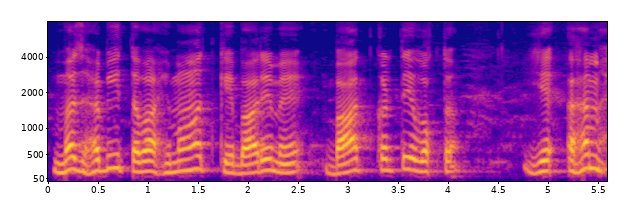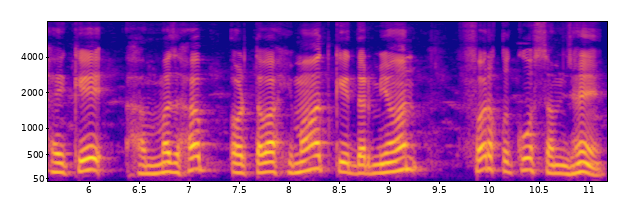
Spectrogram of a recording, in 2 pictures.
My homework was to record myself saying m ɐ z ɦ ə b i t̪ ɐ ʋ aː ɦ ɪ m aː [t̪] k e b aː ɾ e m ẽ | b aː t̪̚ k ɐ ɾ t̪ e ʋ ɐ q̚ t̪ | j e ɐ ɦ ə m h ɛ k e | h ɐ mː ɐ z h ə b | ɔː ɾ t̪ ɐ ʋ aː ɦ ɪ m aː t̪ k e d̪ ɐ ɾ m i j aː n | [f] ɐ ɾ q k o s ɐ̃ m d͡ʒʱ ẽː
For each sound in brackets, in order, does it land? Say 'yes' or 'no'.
yes, yes

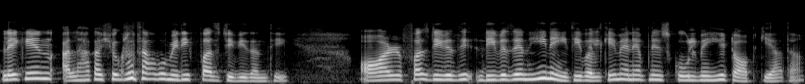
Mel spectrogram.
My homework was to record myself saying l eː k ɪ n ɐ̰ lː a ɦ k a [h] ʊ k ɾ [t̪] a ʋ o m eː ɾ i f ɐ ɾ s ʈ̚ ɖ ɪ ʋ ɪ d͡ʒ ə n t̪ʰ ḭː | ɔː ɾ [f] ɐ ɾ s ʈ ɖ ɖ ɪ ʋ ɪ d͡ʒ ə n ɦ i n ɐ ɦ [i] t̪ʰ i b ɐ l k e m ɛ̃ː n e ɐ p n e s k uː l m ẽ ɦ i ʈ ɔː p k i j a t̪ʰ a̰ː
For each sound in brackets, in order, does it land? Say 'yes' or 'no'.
no, no, yes, no

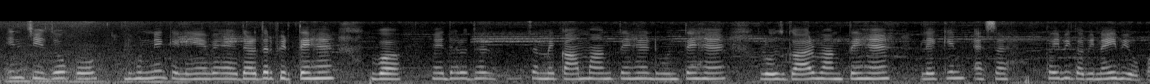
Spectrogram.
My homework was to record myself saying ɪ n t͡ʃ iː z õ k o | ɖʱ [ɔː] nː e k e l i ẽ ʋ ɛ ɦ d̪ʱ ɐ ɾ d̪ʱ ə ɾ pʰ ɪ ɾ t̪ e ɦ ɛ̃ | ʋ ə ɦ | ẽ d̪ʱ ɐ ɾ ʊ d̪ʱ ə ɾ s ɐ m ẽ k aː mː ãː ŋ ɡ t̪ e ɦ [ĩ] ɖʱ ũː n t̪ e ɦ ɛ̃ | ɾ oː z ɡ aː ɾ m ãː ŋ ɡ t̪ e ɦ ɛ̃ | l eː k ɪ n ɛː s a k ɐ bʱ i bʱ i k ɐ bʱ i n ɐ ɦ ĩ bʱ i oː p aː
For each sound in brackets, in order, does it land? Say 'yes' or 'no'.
no, no

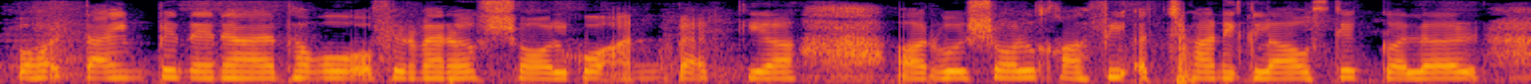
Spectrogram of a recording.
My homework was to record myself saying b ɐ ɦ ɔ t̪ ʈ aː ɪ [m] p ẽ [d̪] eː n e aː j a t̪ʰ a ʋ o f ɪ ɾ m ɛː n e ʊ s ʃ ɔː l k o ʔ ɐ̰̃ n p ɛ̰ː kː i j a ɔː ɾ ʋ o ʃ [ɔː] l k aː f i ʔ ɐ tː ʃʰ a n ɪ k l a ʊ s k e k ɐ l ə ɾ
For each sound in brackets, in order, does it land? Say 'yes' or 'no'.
yes, yes, yes

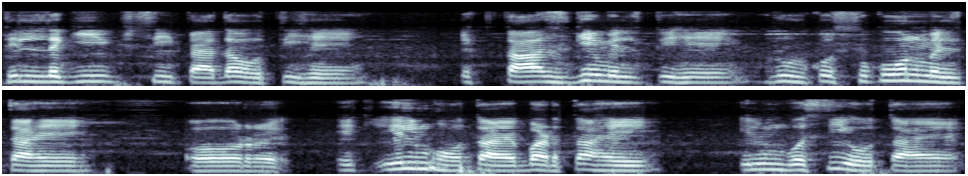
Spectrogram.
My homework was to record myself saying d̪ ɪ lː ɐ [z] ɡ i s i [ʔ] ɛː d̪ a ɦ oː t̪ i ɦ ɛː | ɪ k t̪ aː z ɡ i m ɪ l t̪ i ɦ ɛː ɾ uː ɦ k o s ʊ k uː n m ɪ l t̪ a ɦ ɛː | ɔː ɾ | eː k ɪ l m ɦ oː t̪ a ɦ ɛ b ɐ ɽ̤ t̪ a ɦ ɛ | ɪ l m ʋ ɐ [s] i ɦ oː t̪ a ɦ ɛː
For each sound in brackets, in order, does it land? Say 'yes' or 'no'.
no, no, yes

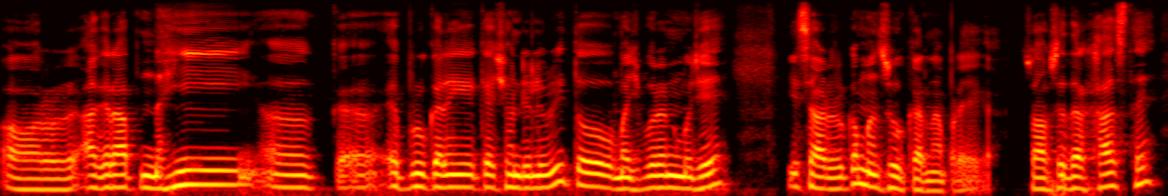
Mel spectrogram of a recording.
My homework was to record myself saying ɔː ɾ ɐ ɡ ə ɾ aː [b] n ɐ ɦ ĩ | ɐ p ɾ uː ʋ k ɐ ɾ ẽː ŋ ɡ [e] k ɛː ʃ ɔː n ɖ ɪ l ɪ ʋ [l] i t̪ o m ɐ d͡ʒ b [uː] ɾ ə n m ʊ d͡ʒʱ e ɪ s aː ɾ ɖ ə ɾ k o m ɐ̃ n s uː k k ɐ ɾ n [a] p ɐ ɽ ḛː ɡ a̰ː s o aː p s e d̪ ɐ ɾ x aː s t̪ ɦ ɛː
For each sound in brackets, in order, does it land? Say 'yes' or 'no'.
no, yes, no, yes, yes

